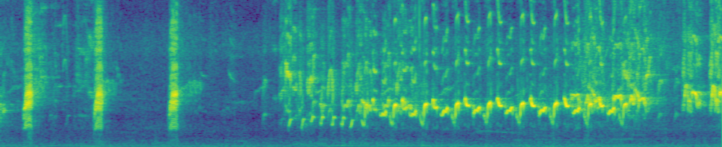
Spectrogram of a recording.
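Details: Sooty-headed bulbul lure call: three spaced sharp chips, then a fast, steady rattling series of short twittering notes, several per second, for the rest of the stretch.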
